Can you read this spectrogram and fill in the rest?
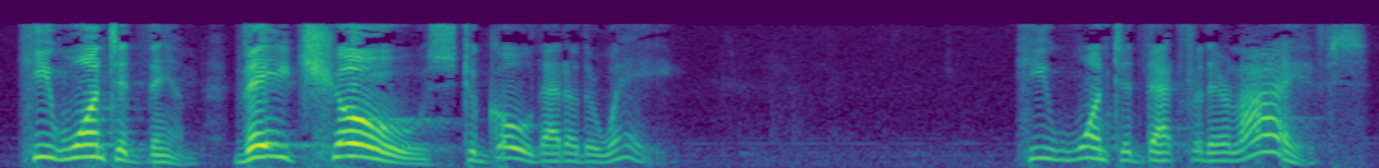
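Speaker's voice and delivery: slow, weighty pulpit declaration; emphatic preaching. Real, not acted. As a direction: stretch the key words with conviction.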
